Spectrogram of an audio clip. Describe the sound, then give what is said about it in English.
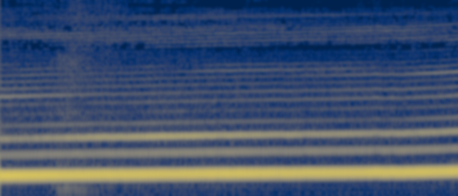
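A 'nonsense siren' sound effect sent in by a listener in Furness, marking the start of the nonsense rankings: one loud, sustained, buzzy tone that holds steady and creeps slightly upward in pitch for a few seconds, with no voices over it. “your nonsense siren. It is, which means it is time for your nonsense rankings this week.”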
